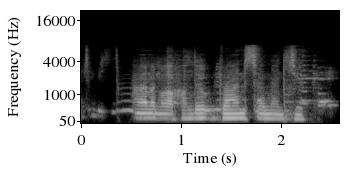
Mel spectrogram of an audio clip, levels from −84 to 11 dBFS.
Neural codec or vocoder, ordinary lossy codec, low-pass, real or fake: codec, 16 kHz, 0.5 kbps, X-Codec, HuBERT features, trained on general audio; MP3, 64 kbps; 7.2 kHz; fake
